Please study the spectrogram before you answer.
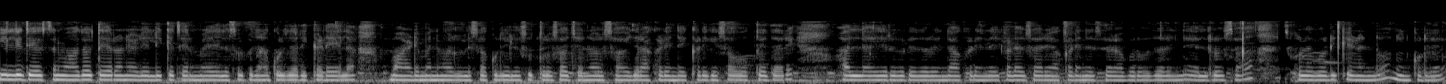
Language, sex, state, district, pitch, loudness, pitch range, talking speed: Kannada, female, Karnataka, Belgaum, 200 Hz, -26 LUFS, 195-205 Hz, 50 wpm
